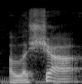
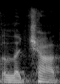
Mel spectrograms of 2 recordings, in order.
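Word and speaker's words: Le Chat: a product name called Lasha. It is from a French company and that's why the correct pronunciation is Lasha, not Lach.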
